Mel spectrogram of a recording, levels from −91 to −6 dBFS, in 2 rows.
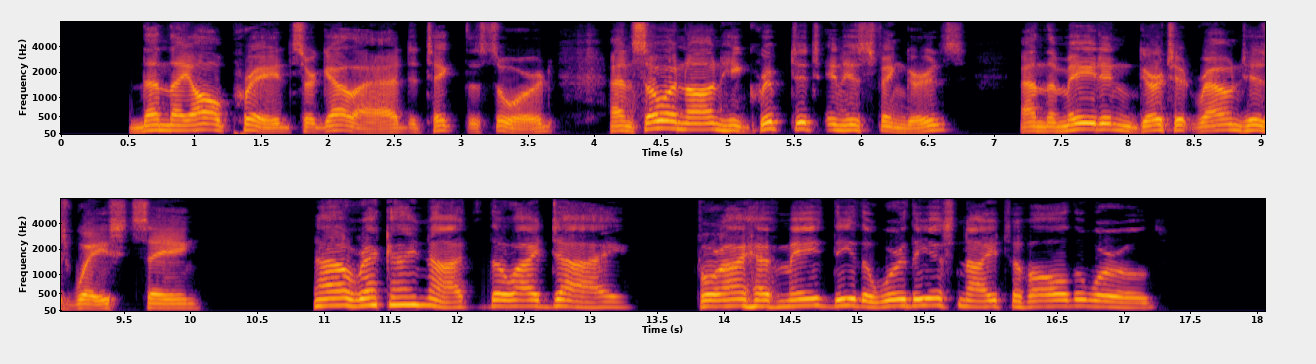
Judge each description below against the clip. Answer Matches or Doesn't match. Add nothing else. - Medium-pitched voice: Matches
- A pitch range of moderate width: Matches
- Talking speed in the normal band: Matches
